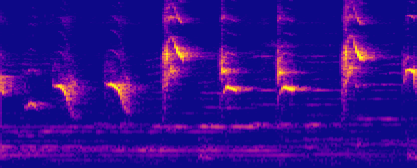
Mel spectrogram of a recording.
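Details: Greater green leafbird from the Beutong forest of Aceh, kept for one month, singing loud rich whistles that slur downward and upward in quick succession, roughly two notes a second, over a constant low background hum.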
